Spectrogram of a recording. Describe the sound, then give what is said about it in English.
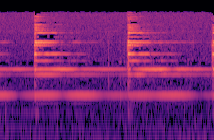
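A church bell tolls slowly in a dramatized scene from Shakespeare's Macbeth, each strike ringing out with a long, humming decay; about three strokes spaced roughly two seconds apart, clear with no voices. “The bell invites me. Hear it not, Duncan, for it is a knell that summons thee to heaven or to hell.”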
